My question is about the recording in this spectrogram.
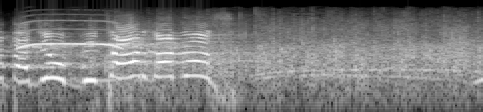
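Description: Studio audience applauding, the clapping taking over about a second in once a shouted word ends.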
